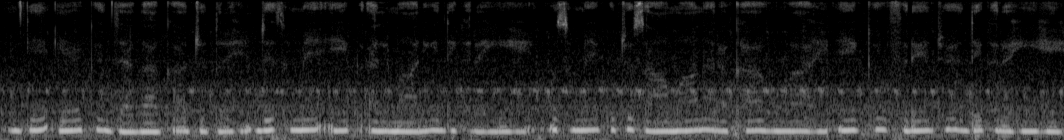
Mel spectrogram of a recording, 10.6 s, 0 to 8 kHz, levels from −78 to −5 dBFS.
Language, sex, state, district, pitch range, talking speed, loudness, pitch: Hindi, female, Chhattisgarh, Rajnandgaon, 195-220 Hz, 130 wpm, -33 LUFS, 210 Hz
